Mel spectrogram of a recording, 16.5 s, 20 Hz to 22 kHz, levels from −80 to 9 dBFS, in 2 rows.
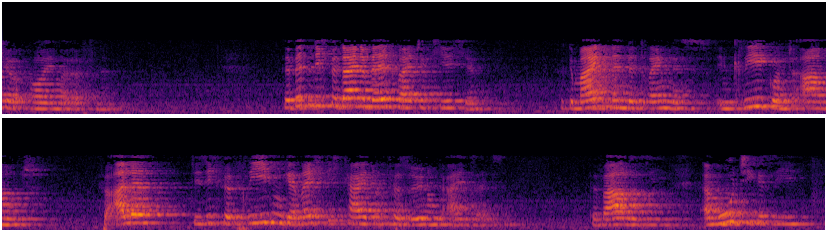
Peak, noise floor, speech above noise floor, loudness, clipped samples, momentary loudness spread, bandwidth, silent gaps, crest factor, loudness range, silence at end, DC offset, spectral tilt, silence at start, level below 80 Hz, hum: -6 dBFS; -49 dBFS; 24 dB; -25 LUFS; under 0.1%; 18 LU; 5.8 kHz; none; 20 dB; 4 LU; 0 s; under 0.1%; -2 dB/octave; 0 s; -54 dBFS; none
